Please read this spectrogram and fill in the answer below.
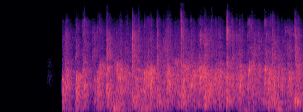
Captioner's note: applause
